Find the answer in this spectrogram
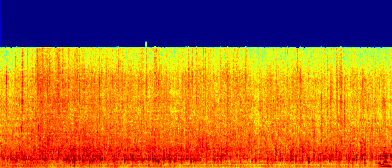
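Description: Chicken pieces frying in hot oil in a pan: a steady sizzle full of fine crackling pops.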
